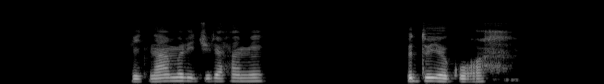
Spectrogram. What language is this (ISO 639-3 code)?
rus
